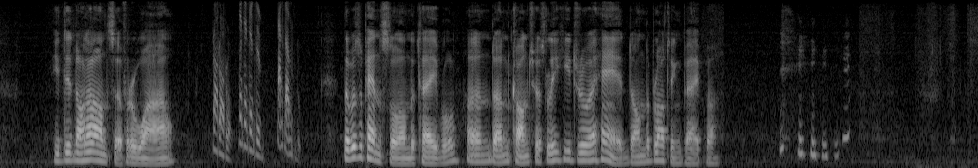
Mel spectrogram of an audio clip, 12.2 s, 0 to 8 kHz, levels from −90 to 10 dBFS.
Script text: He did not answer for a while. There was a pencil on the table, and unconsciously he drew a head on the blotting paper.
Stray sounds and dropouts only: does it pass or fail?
fail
